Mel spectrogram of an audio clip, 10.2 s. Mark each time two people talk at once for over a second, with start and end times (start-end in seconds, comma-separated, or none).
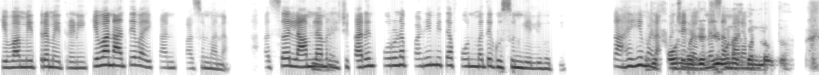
8.0-9.5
